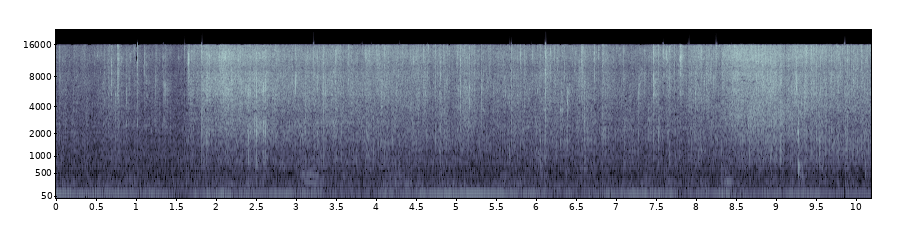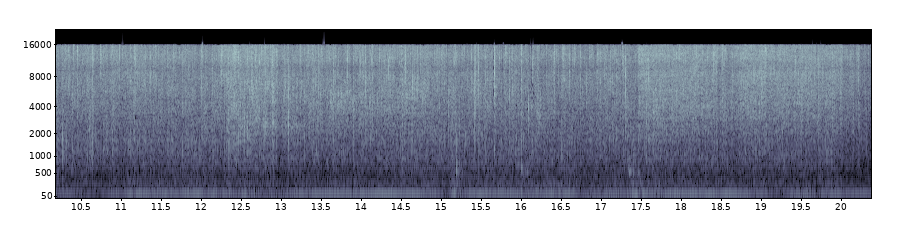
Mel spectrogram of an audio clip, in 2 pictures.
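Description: String bean pancakes sizzling steadily as they fry in a nonstick pan, a dense crackling hiss that grows louder about two seconds in.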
